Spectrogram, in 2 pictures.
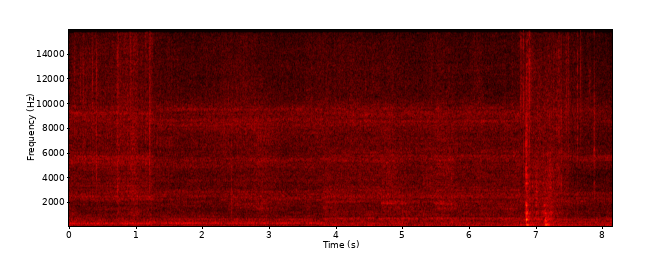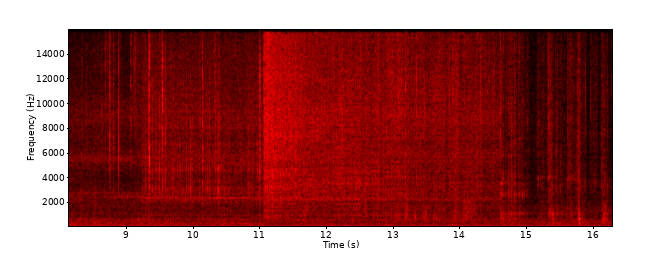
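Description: An egg omelette frying in a pan, a steady sizzle, with a single knock of the spatula about seven seconds in. The sizzle turns louder and brighter about eleven seconds in, and a few clatters come near the end.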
